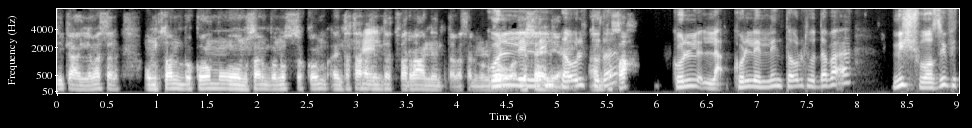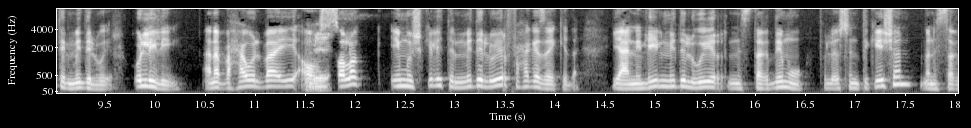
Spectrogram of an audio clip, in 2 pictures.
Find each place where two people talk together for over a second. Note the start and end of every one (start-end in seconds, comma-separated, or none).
4.3-5.6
